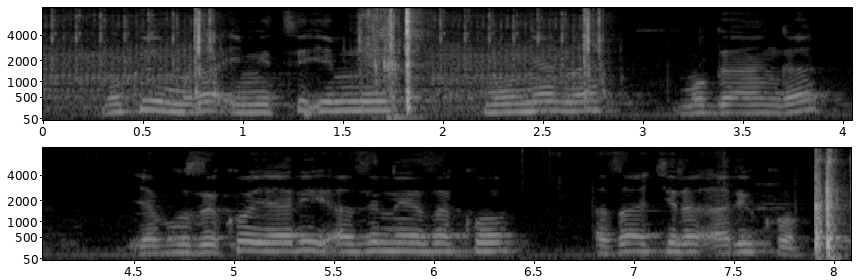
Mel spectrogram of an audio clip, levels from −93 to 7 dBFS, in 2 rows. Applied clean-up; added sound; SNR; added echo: none; Telephone; -4 dB; none.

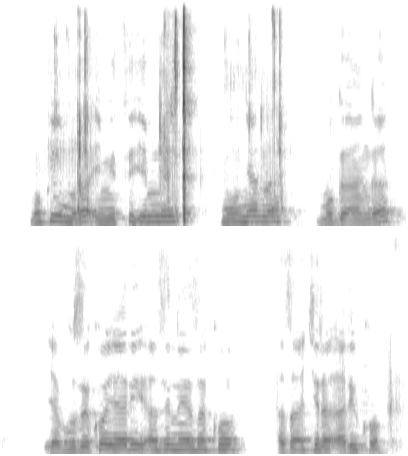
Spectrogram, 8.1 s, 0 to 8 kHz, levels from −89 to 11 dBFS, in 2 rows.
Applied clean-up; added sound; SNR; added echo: neural mask model Resemble Enhance denoiser.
